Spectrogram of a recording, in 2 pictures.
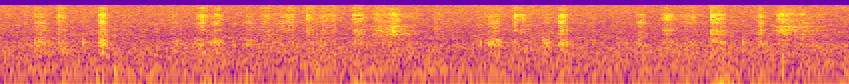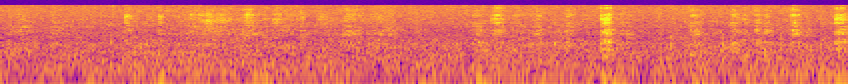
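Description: A pencil writes on the lined paper of an open notebook, its graphite scratching the page in a soft, continuous rasp. Faint bright ticks and small bursts of louder scratching sit over a low, steady rumble.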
